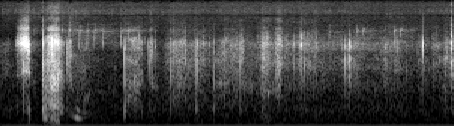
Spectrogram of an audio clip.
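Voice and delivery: hushed whisper, fading away. Real, not acted. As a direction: breathe the words out in dismay. Whispering in dismay at catastrophe.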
